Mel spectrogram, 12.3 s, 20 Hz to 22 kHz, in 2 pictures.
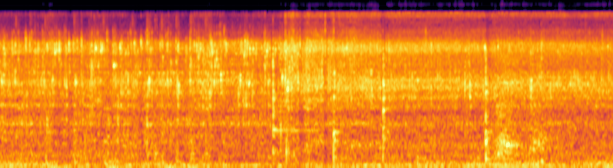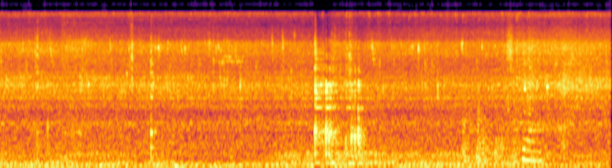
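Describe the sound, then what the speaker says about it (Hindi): Marinated bone-in beef pieces for karahi fry loudly in hot oil, a dense continuous sizzle and crackle with stirring scrapes, close and steady throughout. "अब हम इसमें ये मसाला जो लगा हुआ गोश्त था 2 घंटे के लिए हमने रखा था, ये मैंने हड्डी वाला गोश्त रख दिया,"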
